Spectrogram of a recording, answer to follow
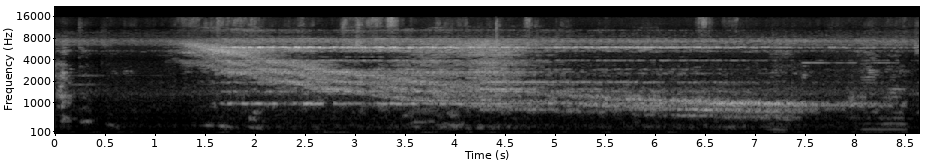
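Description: Production-company logo sound effect played through a television speaker: after a quiet first second, a long shimmering synthesized sweep that falls steadily in pitch over about six seconds, then fades.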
